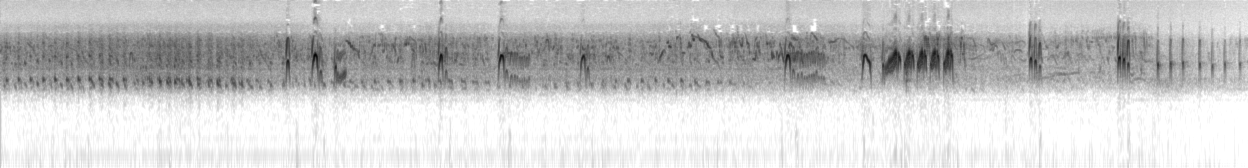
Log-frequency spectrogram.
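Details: A pair of Kentish plovers calling during aerial displays give sharp, high 'pit' notes and quick dry rattling trills in bursts, over a steady high chatter of other calling animals.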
